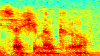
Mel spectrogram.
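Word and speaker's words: Xochimilco: City Taxco pbla sash sashco okay so you pronounce it better than I do it's easy sash milco that's where the streets are paved with flowers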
